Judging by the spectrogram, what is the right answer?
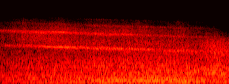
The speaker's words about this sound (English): Jack Lynch's mind as his plane taxied to a stop in front of the terminal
